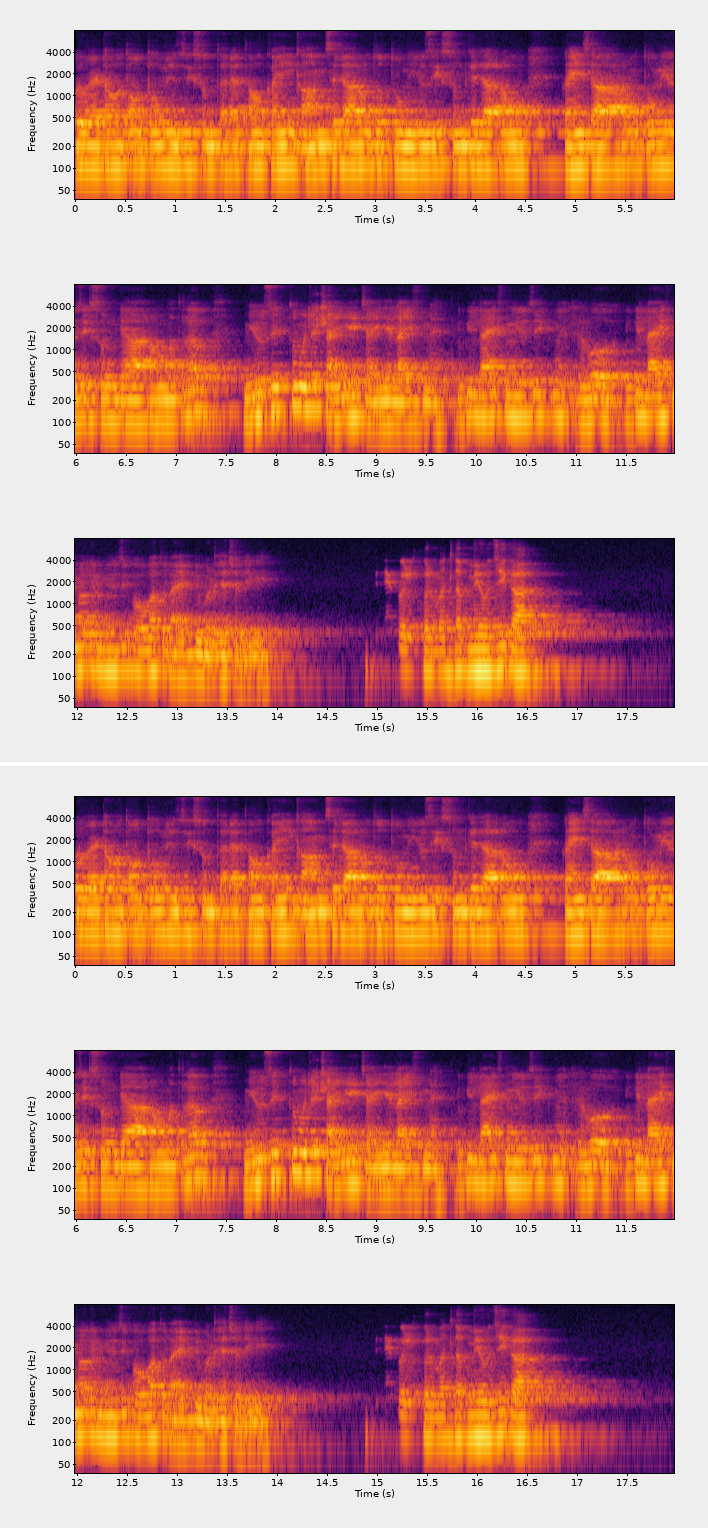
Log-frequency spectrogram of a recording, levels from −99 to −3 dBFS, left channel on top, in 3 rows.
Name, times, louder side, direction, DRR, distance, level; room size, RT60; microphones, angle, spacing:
voice 1, 0.0-13.9, equal, 10° right, 1 dB, 1.1 m, -21 dB
voice 2, 15.2-16.5, left 2 dB, 15° left, 4 dB, 1.3 m, -20 dB
12.5 x 7.3 x 7.3 m, 1.5 s
head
